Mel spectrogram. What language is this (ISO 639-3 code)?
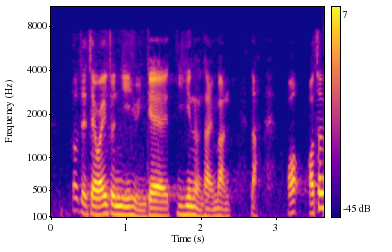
yue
